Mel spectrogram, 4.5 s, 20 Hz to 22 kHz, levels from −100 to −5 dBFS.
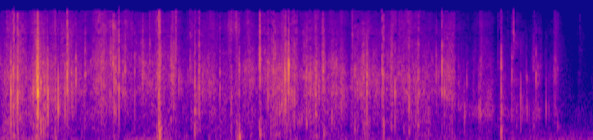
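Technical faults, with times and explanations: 1.37 to 1.71 s, jitter buffer speed-up: the receiver's jitter buffer was holding more audio than its target, so it trimmed the excess by cutting out short stretches of roughly one or a few pitch periods, repeatedly, across this span. About 40 ms disappears in total, which makes the sound play at roughly 111% speed while its pitch stays unchanged. The result is a brief hurried quality, with events arriving slightly early relative to the surrounding rhythm.
3.70 to 3.76 s, short stall from a late packet: a packet had not arrived when it was due, the jitter buffer ran dry, and the receiver covered the gap by extending the preceding sound for 32 ms until the data turned up. Playback then resumed at the exact point it had stopped, so nothing is lost, but the sound is held a little too long, with a faint buzz or dip, and everything after it sits 32 ms later.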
